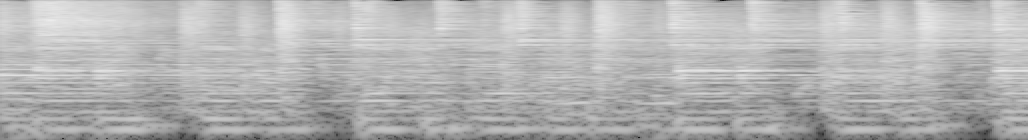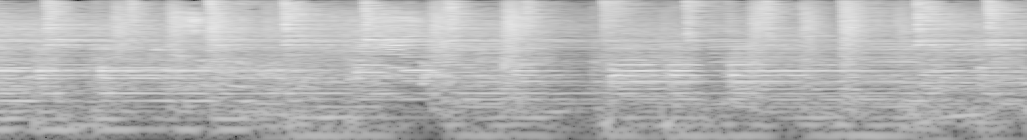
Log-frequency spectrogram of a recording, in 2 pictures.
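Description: Instrumental jazz-fusion jam: a drum kit keeps a steady beat under sustained chords.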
